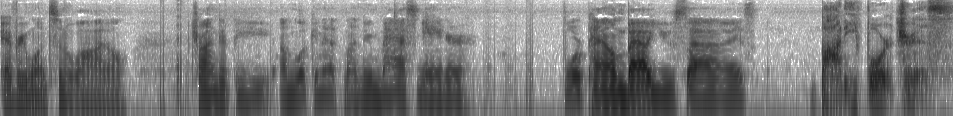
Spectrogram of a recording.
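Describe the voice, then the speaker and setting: Big swings in loudness, a fairly slow pace, ordinary pitch variation and long, frequent pauses. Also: man, fairly low pitch for a man. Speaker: podcast host. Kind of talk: casual monologue. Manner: animated.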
